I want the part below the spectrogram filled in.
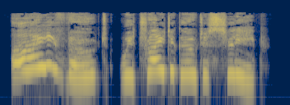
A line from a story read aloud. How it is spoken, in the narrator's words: said Dick, yawning hugely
